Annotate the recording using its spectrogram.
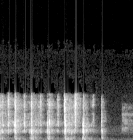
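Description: A rapid, even run of light taps or clicks, about eight or nine a second, stopping about one and a half seconds in.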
